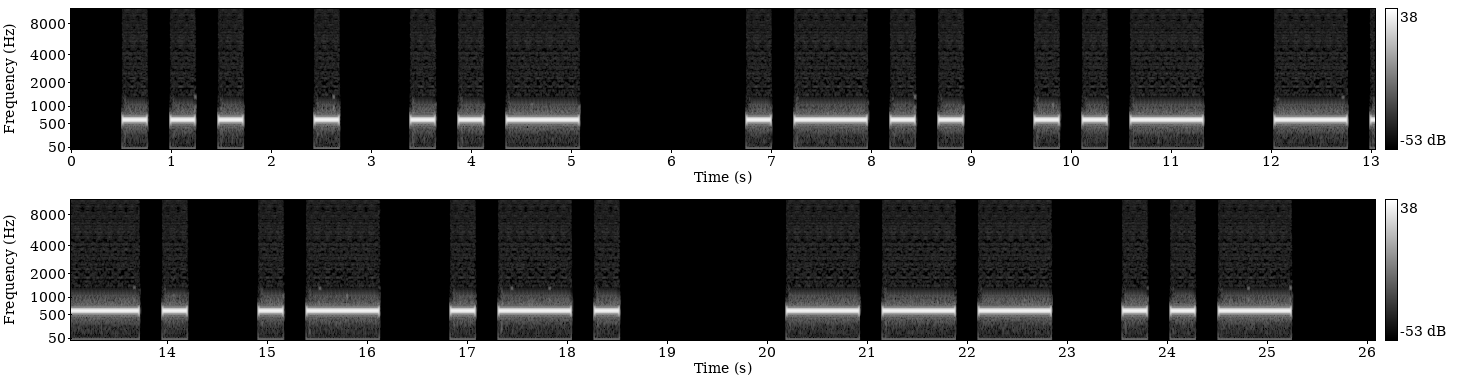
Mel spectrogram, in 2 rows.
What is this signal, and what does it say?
Morse code, heard as a keyed tone, about 5 wpm, 600 Hz. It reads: SEU LUGAR OU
